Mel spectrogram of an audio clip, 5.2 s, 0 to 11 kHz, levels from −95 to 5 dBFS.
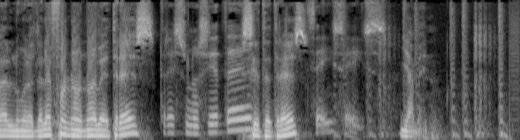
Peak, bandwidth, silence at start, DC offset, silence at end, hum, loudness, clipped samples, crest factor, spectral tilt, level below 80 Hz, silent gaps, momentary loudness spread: -6 dBFS; 11 kHz; 0 s; under 0.1%; 0 s; none; -20 LUFS; under 0.1%; 16 dB; -4.5 dB/octave; -46 dBFS; none; 15 LU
